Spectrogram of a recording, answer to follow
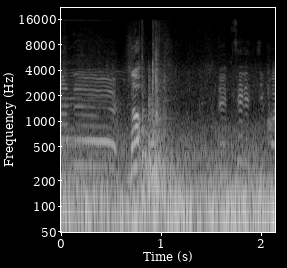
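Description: Steady low rumble of a boat's engine and wind on the open water, under a drawn-out shout in the first half-second and short bits of voice after.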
